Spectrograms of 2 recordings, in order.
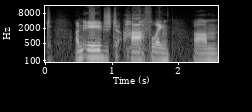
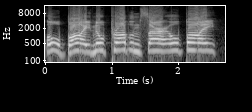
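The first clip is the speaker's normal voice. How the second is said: put-on high, loud, eager little boy; excited boy voice; 14 semitones higher, 10 dB louder, slower than usual. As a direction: squeal it like a thrilled kid. GM plays excited monk boy.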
